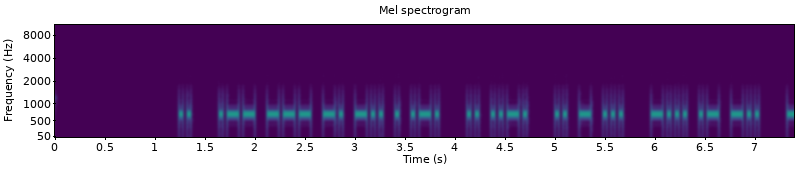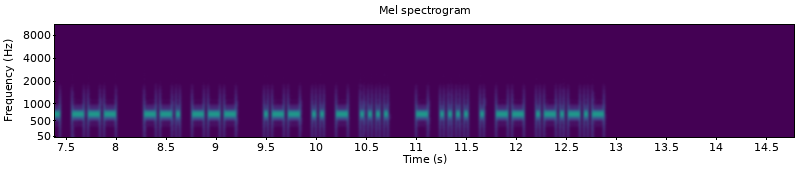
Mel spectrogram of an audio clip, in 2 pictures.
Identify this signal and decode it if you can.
Morse code, heard as a keyed tone, about 30 wpm, 700 Hz. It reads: I WONDER IF ITS BAD TO GO WITH THEM.
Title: Sentences from Top 700 Words 30wpm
